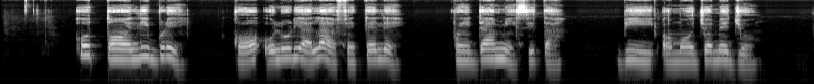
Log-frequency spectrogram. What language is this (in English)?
Yoruba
